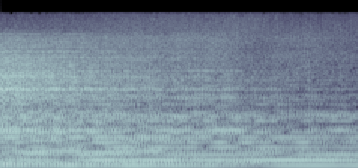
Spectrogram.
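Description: Rock band's last chord ringing out: electric guitars and bass held on one chord, slowly fading.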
